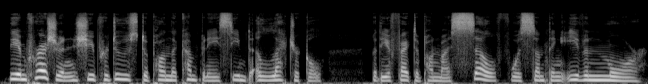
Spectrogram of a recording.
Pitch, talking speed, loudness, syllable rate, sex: 195 Hz, 165 wpm, -18 LUFS, 6.1 syllables/s, female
